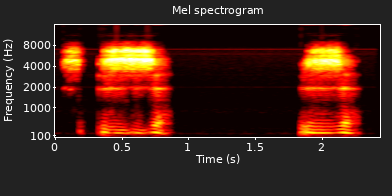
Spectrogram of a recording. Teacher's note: the sound creates sort of vibration in your larynx and pharynx, then that sound is voiced, like z, z.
